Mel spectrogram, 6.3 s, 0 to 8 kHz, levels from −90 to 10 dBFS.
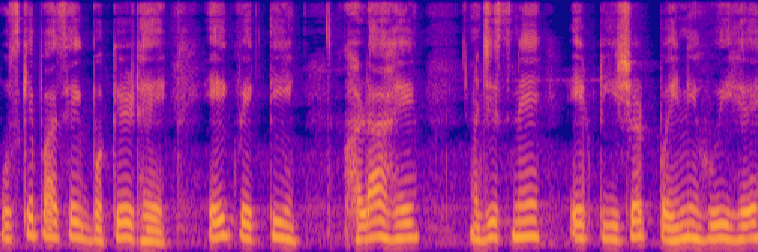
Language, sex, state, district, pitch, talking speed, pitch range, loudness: Hindi, male, Uttarakhand, Tehri Garhwal, 170 Hz, 150 wpm, 155-185 Hz, -16 LUFS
